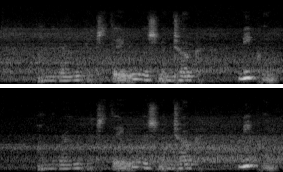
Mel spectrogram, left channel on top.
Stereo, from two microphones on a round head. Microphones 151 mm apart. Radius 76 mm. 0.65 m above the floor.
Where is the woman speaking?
5° left (ahead or behind), 1.1 m.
